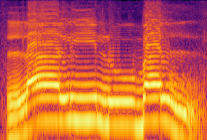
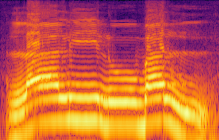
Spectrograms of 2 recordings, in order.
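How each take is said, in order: Both takes have the same delivery.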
